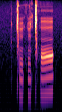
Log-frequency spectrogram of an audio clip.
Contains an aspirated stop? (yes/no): yes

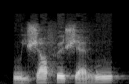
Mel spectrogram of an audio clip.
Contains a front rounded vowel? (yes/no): yes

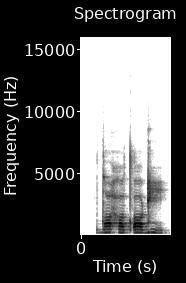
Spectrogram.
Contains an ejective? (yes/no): yes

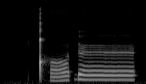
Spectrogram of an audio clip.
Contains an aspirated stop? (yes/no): yes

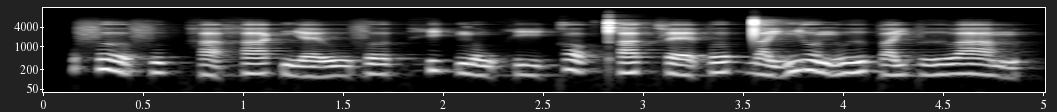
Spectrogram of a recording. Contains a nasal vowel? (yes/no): no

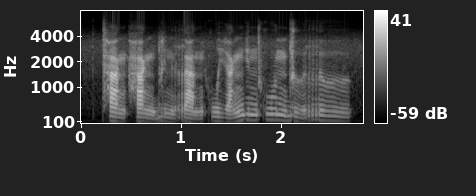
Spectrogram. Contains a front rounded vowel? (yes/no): no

